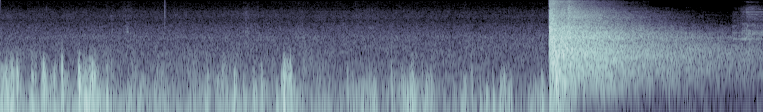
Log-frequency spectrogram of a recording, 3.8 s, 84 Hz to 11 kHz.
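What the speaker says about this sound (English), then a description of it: "let's shoot 3/8 of an inch thick steel and just see what that does" A 10mm rifle round strikes a 3/8-inch-thick steel flip target outdoors, one sharp loud impact with a ringing, decaying tail after a stretch of wind buffeting.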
